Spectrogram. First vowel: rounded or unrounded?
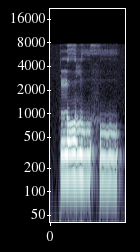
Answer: rounded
